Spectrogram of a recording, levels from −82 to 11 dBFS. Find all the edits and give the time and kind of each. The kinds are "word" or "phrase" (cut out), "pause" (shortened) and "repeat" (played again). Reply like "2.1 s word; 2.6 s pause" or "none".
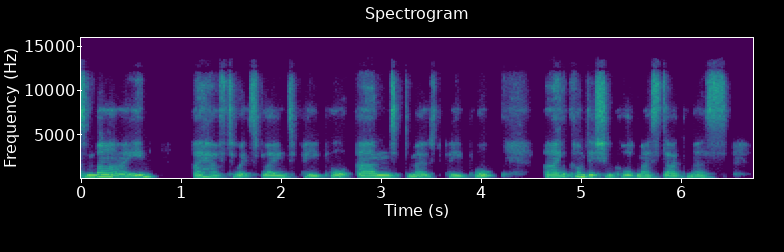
3.2 s phrase; 4.8 s word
